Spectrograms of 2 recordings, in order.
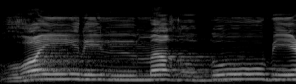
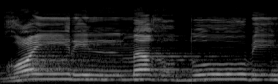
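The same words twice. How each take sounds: Both takes have the same delivery.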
